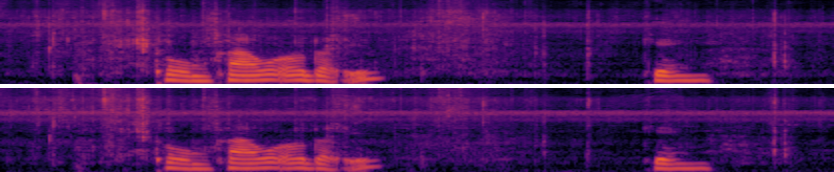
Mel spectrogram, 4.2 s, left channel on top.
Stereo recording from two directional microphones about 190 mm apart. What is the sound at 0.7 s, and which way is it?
Speech, 60° left (ahead or behind).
